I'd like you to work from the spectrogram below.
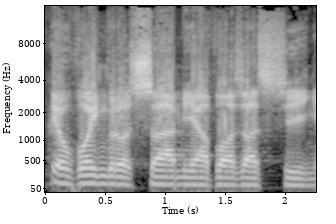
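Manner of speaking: a hint of a forced deep voice; disguised deep voice. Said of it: "ele fala assim".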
